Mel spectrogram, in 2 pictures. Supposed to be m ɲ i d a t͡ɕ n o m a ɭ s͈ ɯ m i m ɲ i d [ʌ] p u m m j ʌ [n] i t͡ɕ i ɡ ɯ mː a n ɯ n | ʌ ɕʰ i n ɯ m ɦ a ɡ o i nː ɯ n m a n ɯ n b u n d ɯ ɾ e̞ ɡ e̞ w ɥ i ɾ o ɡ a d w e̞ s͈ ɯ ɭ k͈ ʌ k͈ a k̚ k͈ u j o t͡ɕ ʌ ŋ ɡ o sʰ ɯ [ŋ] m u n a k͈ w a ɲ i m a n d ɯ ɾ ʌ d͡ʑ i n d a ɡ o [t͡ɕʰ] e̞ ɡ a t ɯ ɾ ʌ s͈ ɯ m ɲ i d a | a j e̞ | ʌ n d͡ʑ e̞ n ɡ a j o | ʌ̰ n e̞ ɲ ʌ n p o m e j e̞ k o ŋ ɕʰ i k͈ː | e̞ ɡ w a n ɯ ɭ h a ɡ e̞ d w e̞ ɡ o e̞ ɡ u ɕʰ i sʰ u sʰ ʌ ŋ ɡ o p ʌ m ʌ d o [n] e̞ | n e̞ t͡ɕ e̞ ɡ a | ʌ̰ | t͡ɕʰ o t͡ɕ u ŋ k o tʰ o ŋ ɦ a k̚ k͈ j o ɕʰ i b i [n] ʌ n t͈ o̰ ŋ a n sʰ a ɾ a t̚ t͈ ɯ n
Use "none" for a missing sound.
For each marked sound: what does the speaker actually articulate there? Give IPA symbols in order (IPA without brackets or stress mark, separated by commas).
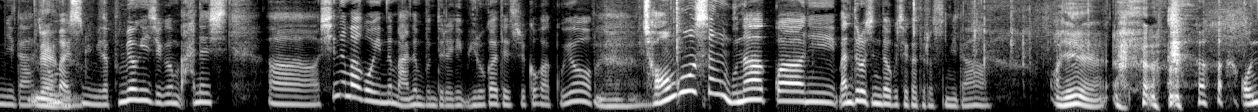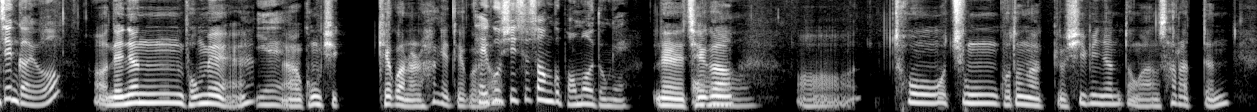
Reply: a, ŋ, ŋ, t͡ɕ, ŋ, ɲ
